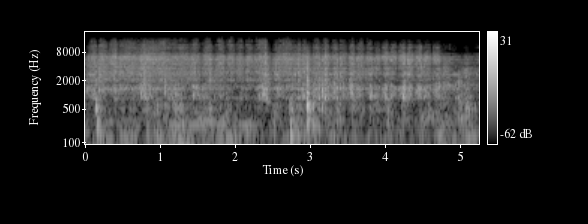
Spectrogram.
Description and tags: The sound of a person washing the plates in a sink
plates, sink, washing, dishes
